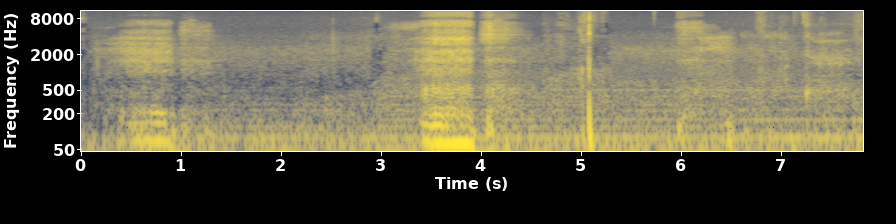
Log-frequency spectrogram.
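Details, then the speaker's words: Snoring from Greta, a female dog resting beside her owner: two low rumbling snores separated by soft breathing and faint room noise. "because laying here and and taking maloxicam every day isn't doing anything and i don't know you can probably hear greta snoring"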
